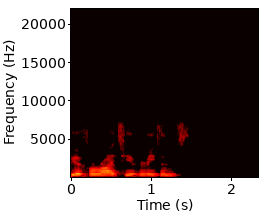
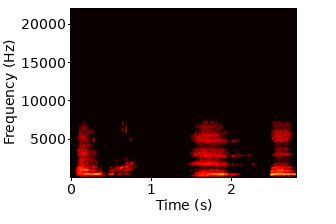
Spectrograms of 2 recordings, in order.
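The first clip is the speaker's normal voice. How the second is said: high breathy gasp of a swooning woman, hammed-up; mock swoon; 13 semitones higher, slower than usual. Mocking a woman won over by a baby line, high and swooning. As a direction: gush it like she's falling for him.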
